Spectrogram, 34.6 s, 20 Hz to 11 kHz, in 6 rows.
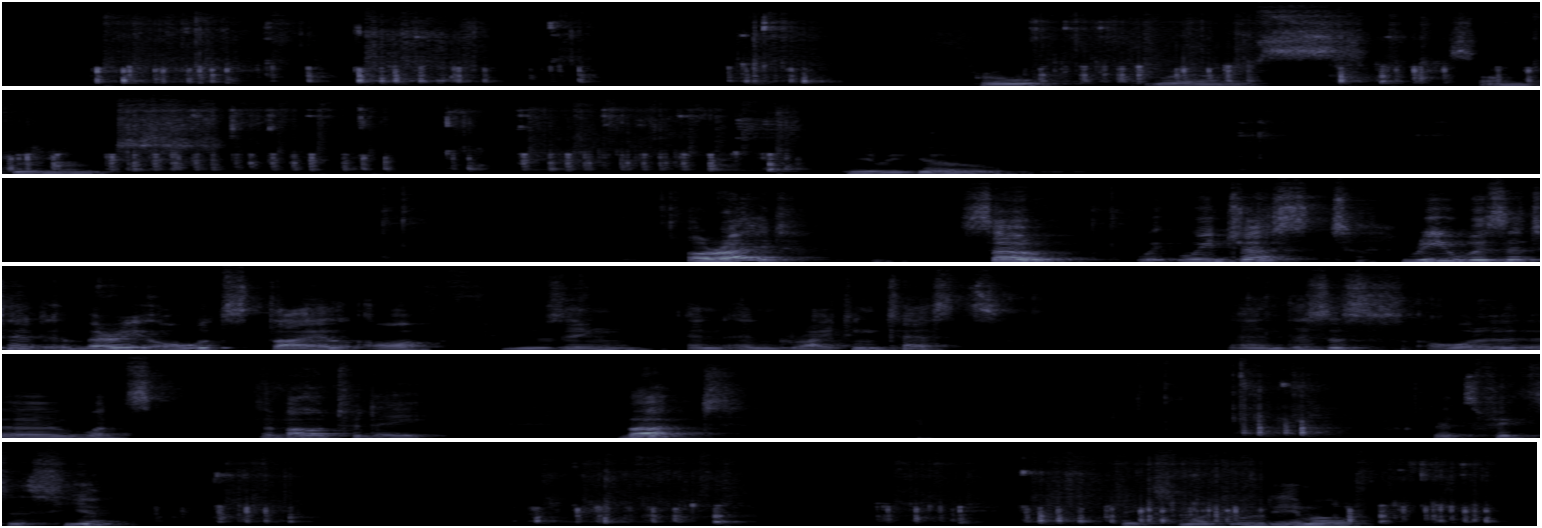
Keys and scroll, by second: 11.6 ctrl+alt+k, 29.7 ctrl+k.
